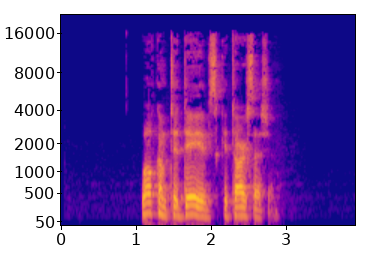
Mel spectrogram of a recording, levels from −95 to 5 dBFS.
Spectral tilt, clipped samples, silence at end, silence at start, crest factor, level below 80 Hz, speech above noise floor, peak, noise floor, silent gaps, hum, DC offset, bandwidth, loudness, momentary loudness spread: -4 dB/octave; under 0.1%; 1.15 s; 1.05 s; 16 dB; -58 dBFS; 70 dB; -2 dBFS; -85 dBFS; none; none; under 0.1%; 16.5 kHz; -15 LUFS; 12 LU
